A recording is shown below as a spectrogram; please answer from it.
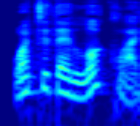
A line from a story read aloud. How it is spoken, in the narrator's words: asked Dodd, jumping in too quickly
